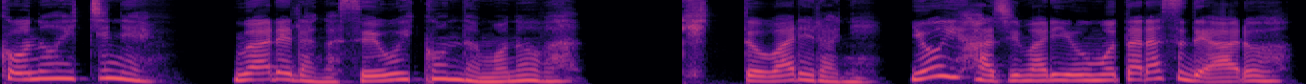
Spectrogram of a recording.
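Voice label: NEW YEAR, Japanese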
